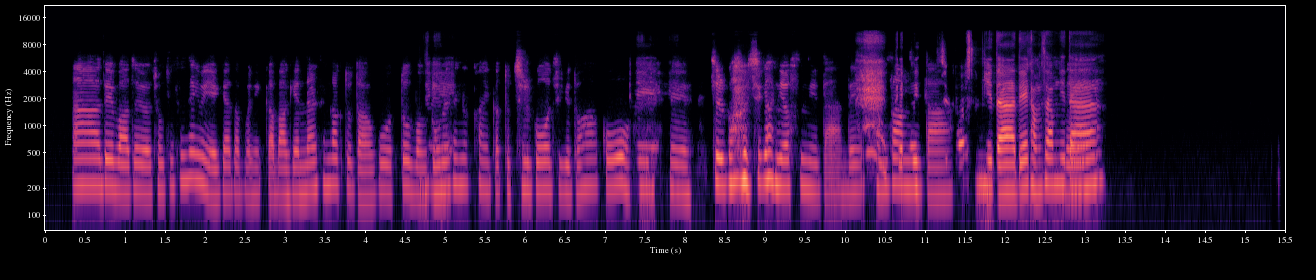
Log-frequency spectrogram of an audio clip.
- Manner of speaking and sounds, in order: other background noise; distorted speech; laughing while speaking: "즐거운 시간이었습니다"; tapping
- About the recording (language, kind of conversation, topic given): Korean, unstructured, 어렸을 때 좋아했던 노래가 있나요, 그리고 지금도 그 노래를 듣나요?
